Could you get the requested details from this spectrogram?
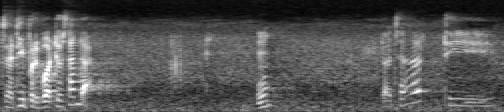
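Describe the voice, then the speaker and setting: A man with a Javanese accent preaching a sermon, telling stories and swinging between soft and loud. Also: high voice, animated, slow pace, vocal fry, dull audio. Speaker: pastor. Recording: echoey hall with faint noise.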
